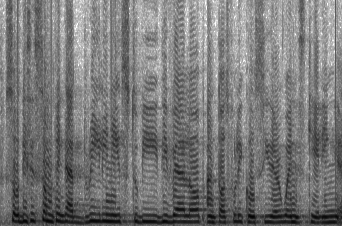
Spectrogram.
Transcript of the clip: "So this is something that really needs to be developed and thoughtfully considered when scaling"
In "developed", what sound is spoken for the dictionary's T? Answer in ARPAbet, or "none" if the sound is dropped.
T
